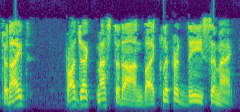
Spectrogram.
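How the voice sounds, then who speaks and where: A man's voice: on the low side, lively intonation, moderate pace, husky. A man announcing in dramatic 1950s radio style, grand and declamatory. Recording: muffled 1950s radio broadcast recording. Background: loud theme music.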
